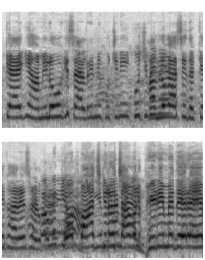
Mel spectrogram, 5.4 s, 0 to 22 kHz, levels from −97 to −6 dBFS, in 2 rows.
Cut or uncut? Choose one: cut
